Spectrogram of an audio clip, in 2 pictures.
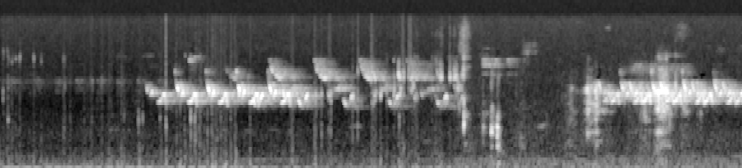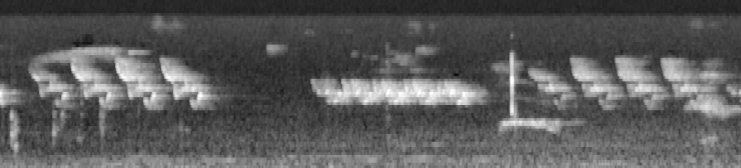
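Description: Faint birdsong: a songbird singing rapid phrases of repeated high notes in three bouts of about three seconds each, over a low steady background hum.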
